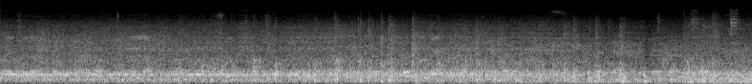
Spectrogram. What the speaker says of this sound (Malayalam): അതാണ് നമ്മുടെ നിലമ്പൂർ കോട്ടയം എക്സ്പ്രസ്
